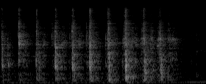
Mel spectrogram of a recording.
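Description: Rapid, even light tapping on a small metal funnel, about seven taps a second, as dried herbs are worked down through it into a jar; the taps die away near the end.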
